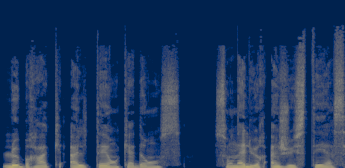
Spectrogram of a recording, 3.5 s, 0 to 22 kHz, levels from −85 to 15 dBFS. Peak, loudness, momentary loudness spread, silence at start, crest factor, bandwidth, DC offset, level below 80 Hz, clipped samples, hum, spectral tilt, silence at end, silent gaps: -8 dBFS; -24 LUFS; 11 LU; 0.05 s; 16 dB; 18 kHz; under 0.1%; -78 dBFS; under 0.1%; none; -5.5 dB/octave; 0 s; 1.97-2.14 s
